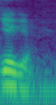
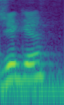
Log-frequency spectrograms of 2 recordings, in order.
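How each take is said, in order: First: The word uses the newer pronunciation. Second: The word uses the older pronunciation. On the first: This is how the computer industry says it. "They're going to call it giga" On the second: This is how the term was first pronounced. "the original pronunciation was Giga"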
